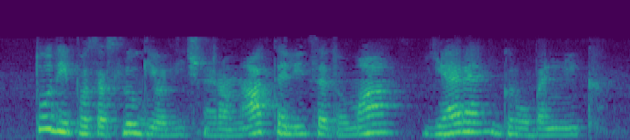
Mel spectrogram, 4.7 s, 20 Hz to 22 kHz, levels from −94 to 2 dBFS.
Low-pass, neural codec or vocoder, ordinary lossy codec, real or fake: 7.2 kHz; none; AAC, 24 kbps; real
